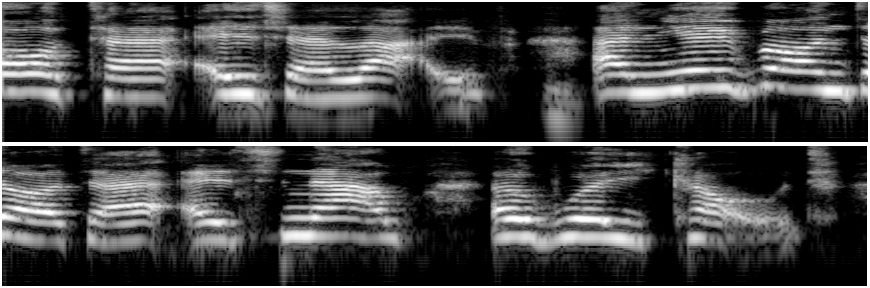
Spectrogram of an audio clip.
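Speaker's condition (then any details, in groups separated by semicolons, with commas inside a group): Cerebral palsy; talks a bit slower than others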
